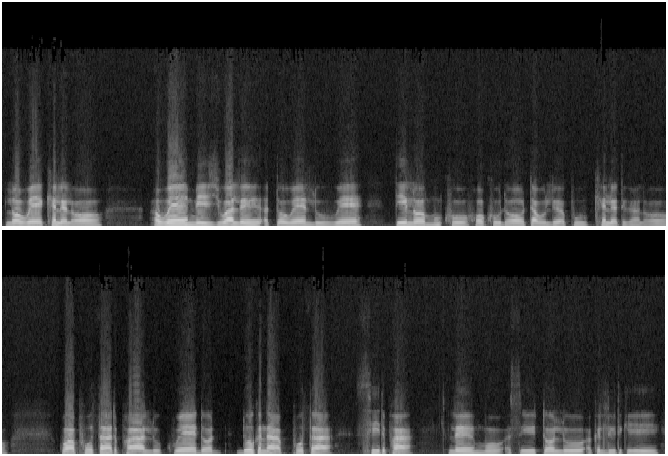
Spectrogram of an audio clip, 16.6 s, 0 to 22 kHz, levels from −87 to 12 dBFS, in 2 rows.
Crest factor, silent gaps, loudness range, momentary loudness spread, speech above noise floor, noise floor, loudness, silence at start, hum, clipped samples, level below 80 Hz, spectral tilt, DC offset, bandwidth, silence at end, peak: 16 dB; none; 6 LU; 12 LU; 36 dB; -53 dBFS; -17 LUFS; 0.05 s; none; under 0.1%; -52 dBFS; -6.5 dB/octave; under 0.1%; 17.5 kHz; 0.1 s; 0 dBFS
